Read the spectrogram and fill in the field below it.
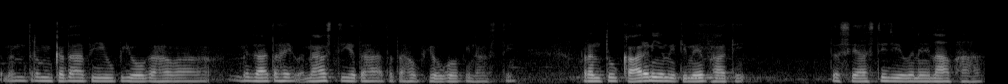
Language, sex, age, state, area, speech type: Sanskrit, male, 18-30, Haryana, rural, spontaneous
